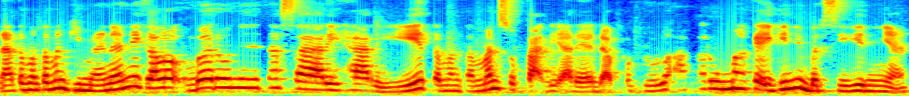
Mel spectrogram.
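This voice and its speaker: A woman speaks at a fairly quick pace and a fairly high pitch, with very wide pitch swings. Her voice is somewhat breathy. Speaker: housewife vlogger. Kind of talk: casual vlog chat while cleaning. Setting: at home. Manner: casual, chatty.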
